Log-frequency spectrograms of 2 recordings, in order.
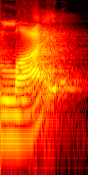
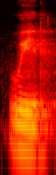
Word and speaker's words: Lied: Elfin Lied. Lead. Oh, every time. Okay, Elfin Lied. Tommy doesn't know how to pronounce words.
